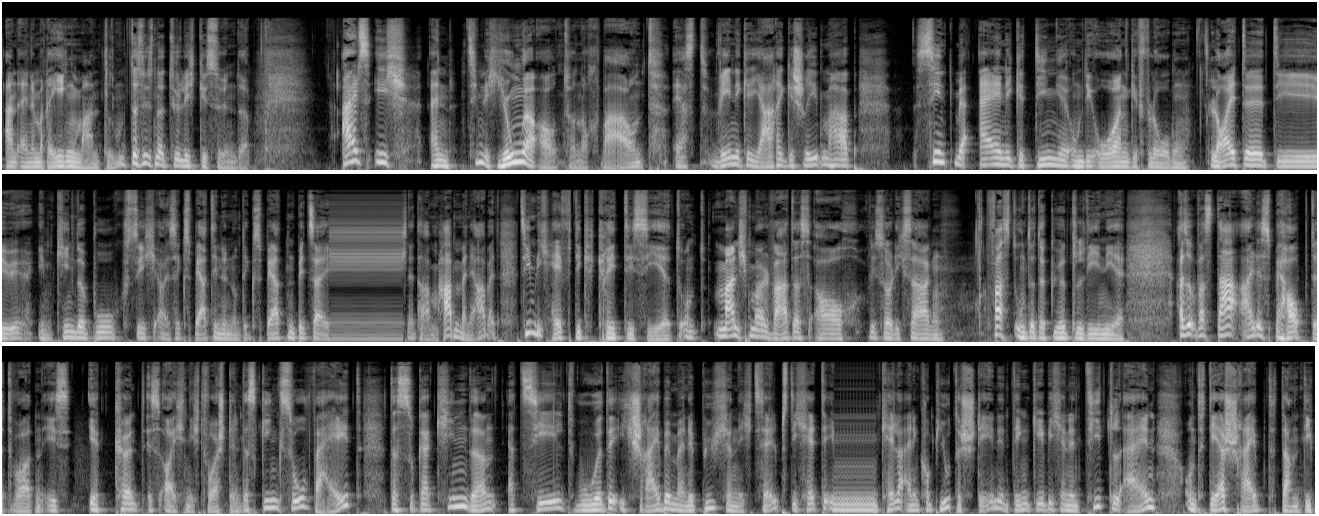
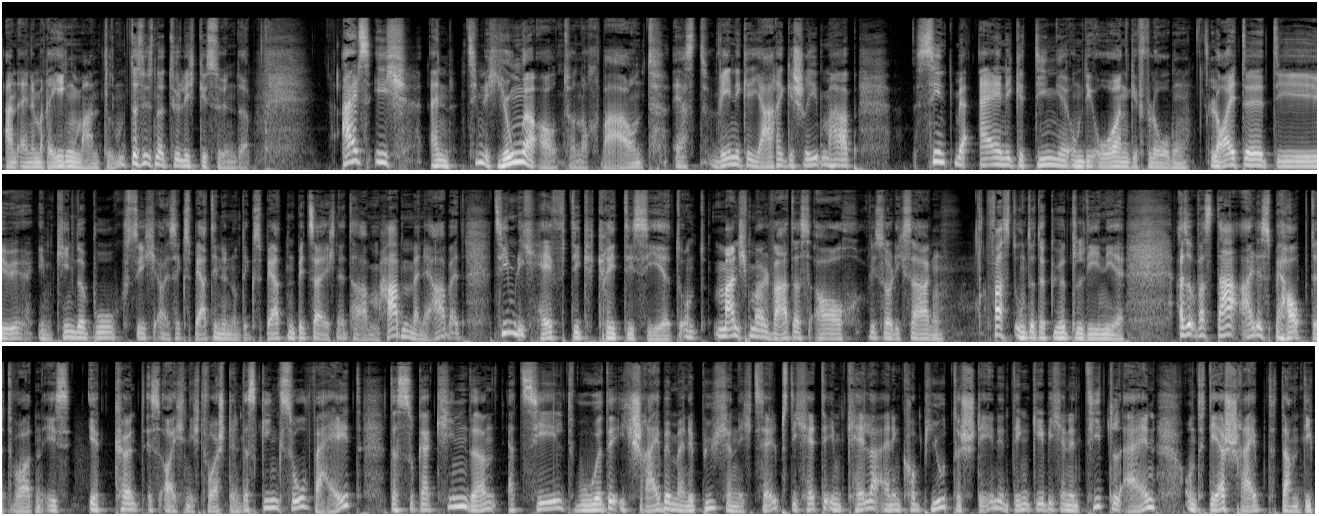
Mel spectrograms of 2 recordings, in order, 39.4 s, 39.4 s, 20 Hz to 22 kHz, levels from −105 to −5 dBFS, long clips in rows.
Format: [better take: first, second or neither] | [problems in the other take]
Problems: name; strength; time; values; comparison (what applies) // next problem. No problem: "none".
second | audio freezing; at 16 s for 0.5 s and at 35 s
